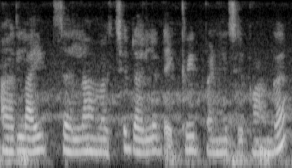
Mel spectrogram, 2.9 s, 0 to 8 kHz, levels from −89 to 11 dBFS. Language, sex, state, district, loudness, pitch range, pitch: Tamil, female, Tamil Nadu, Kanyakumari, -16 LUFS, 190-215 Hz, 205 Hz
